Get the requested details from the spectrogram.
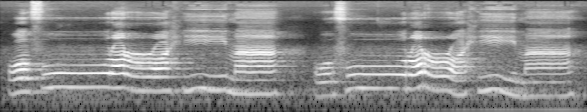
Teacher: Ro dan lam. Jadi dia dibacanya itu bertasdid ya, seperti bertasdid tanpa dengung. Jadi tidak boleh disertai dengan dengung. · karena idgham bilauna maka tanwinnya melebur ke huruf ro menjadi ghafuror. Tidak dibaca ghafuron tapi ghafuror, ada tasdid, seolah-olah ada tasdid tapi tidak ada tasdid.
